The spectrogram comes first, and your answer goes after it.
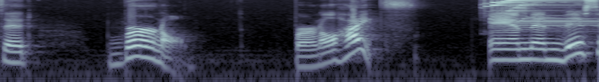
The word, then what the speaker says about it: Bernal: part of Mexico but we don't pronounce it the Spanish way we actually pronounce it Bernal Bernal Heights and then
